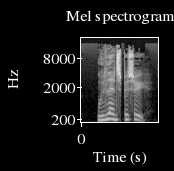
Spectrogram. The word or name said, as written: udlandsbesøg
